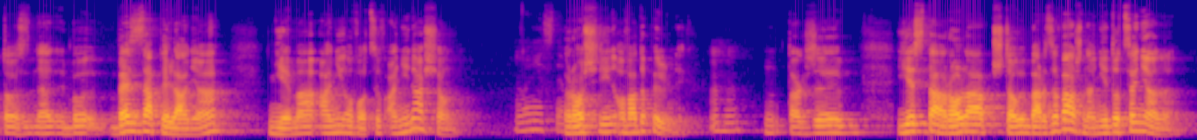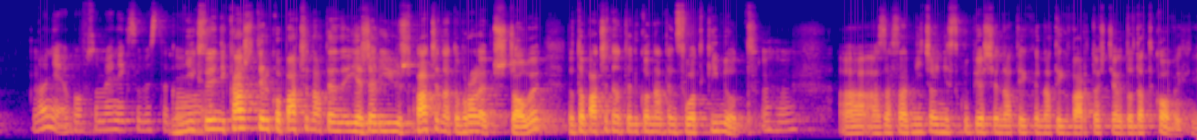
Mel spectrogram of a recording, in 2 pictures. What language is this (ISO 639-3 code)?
pol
